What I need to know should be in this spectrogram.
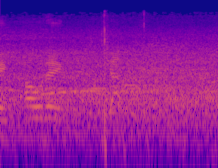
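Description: A rugby ball is kicked with a dull thud.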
